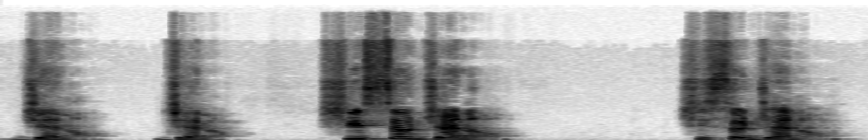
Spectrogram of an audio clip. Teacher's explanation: when I say it quickly as an American English speaker I often cut the T sound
